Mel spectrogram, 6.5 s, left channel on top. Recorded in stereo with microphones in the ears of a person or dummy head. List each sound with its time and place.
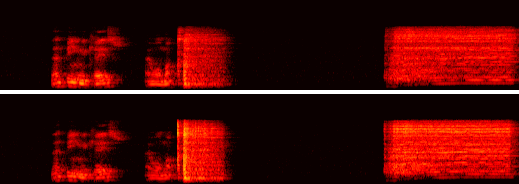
0.6 s a man speaking: 35° left (ahead or behind), 4 m
2.2 s a door slam: 75° right (ahead or behind), 0.7 m
4.8 s a blender: 65° right (ahead or behind), 1.6 m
